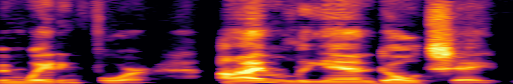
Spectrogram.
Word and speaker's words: Dolce: I'm Leanne Dolce, pronounced dolce, like sweet softness whispered in French, and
